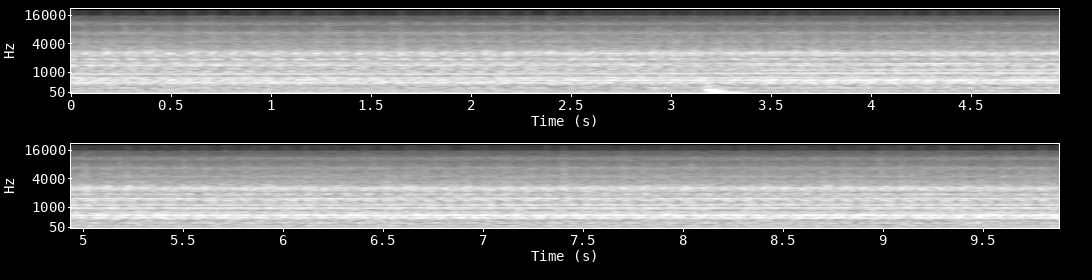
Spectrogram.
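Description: Steady cold idle with a quick, fairly regular light knock, roughly three per second, riding over the engine note.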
